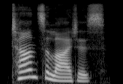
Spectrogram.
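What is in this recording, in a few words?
"tonsillitis", British English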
